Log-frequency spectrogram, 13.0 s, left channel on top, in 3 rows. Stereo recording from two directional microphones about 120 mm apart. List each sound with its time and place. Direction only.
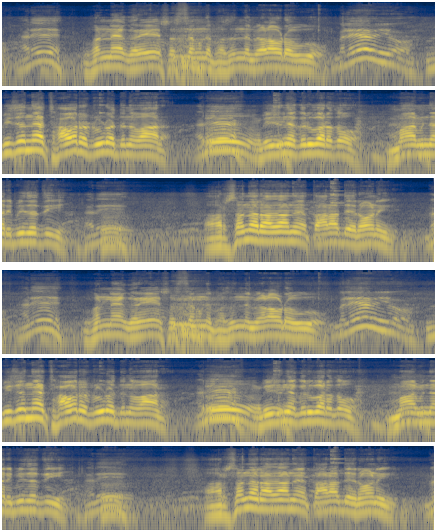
0.2 s speech: centre (ahead or behind)
0.9 s a man's voice: 45° left (ahead or behind)
3.3 s speech: 5° right (ahead or behind)
4.4 s a man's voice: 40° left (ahead or behind)
6.3 s speech: 5° right (ahead or behind)
6.7 s speech: 30° left (ahead or behind)
7.2 s a man's voice: 40° left (ahead or behind)
9.5 s speech: centre (ahead or behind)
10.7 s a man's voice: 40° left (ahead or behind)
